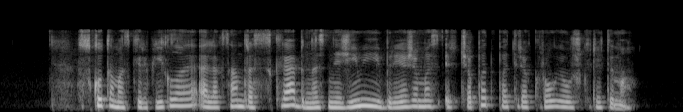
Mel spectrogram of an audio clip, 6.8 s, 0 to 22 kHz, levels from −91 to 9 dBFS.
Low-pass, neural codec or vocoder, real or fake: 7.2 kHz; none; real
